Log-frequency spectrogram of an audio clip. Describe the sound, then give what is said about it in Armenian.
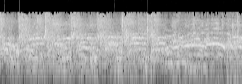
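Supporters in a courtroom applaud and cheer after a boxer's verdict, with loud clapping mixed with many shouting voices and crowd chatter that stays continuous throughout. “Դատավորի որոշումն արժանացավ դատարանի դահլիճում հավաքվածների բուրըն ծափահարություններին ու բացականչություններին։”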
